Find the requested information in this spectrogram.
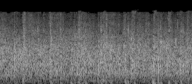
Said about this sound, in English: Listen as they're introduced here. Now, please join me in a warm applause to welcome the General Secretary and other Political Bureau Standing Committee members.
